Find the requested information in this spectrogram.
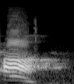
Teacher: जैसे विवर्त होता है ओपन, यानी कि पूरा मुंह खोल के बोलना पड़ता है। जितना मुंह बड़ा होगा उतना ही आ बहुत अच्छा निकलेगा।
